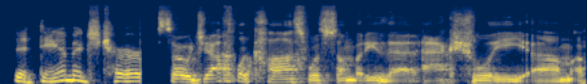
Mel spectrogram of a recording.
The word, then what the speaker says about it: Lacasse: But we can, touch on, again, his name is escaping me now, the boyfriend, Jeff Lacasse.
